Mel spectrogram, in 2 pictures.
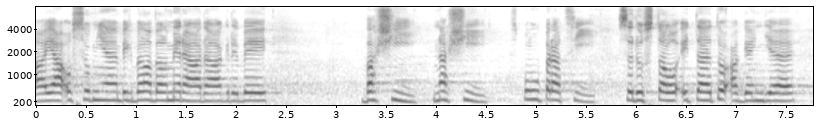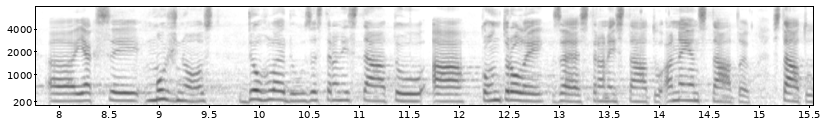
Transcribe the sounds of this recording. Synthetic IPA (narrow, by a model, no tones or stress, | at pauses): ʔajaːʔo̞so̞bɲɛbɪɣbɪlavɛlmɪɾaːdaɡdɪbɪ | vaʃiːnaʃiː | spo̞lupɾat͡siː | sɛdo̞st̪alo̞ʔɪt̪ɛːt̪o̞ʔaɡɛɲɟɛ | jaksɪmo̞ʒno̞st̪ | do̞ɦlɛduzɛst̪ɾanɪst̪aːt̪uʔako̞nt̪ɾo̞lɪzɛst̪ɾanɪst̪aːt̪uʔanɛjɛnst̪aː | st̪aːt̪u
